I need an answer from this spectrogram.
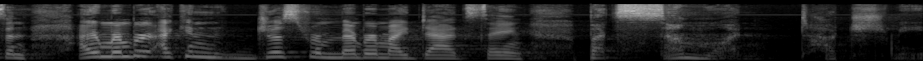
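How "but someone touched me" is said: whispered, hushed, breathy pulpit preacher voice. Retelling how dad told a Bible story, in his preacher voice. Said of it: "in his like preacher voice".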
